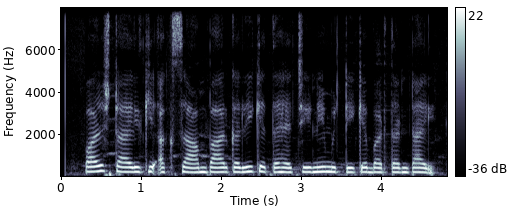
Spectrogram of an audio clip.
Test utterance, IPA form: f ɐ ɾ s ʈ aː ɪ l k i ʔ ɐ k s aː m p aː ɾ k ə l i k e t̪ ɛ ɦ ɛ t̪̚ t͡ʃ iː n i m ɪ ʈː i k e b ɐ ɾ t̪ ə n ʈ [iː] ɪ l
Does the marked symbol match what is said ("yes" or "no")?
no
